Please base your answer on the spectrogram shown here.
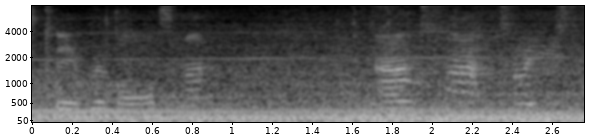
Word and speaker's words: Cleobury Mortimer: So we won't be long now until we get to Cleobury Mortimer as it's spelled. I can't believe it's spelled as Cleobury Mortimer when it's Cleobury Mortimer.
